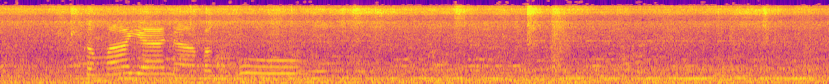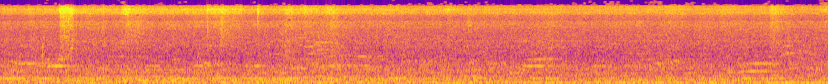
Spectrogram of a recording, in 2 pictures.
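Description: Supermarket ambience: a steady low hum with faint background voices, and a voice heard briefly in the first few seconds.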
